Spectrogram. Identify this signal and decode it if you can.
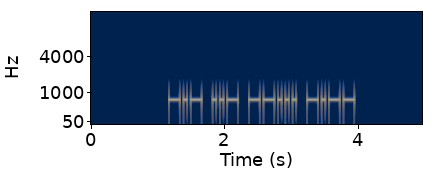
Morse code, heard as a keyed tone, about 22 wpm, 700 Hz. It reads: KU7Y
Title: Call Signs Repeated 2x - 22wpm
